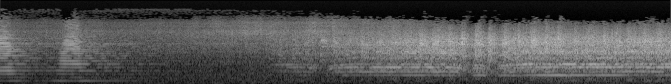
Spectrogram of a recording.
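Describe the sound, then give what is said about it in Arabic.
A fast train running with its whistle: a short whistle blast near the start, then a rolling rail rumble that swells steadily louder, with sustained tones over it. “يلا نركب هذا القطار السريع”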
